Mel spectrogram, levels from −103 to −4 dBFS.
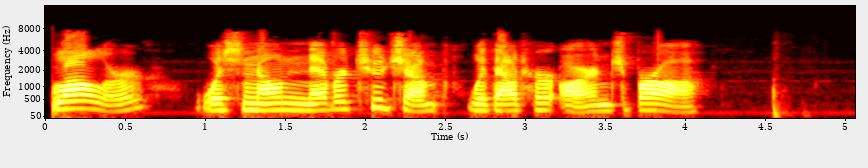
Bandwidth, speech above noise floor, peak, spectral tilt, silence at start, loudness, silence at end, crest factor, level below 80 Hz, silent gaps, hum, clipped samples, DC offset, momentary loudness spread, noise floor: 7.6 kHz; 35 dB; 0 dBFS; -4.5 dB/octave; 0.05 s; -16 LUFS; 0.5 s; 16 dB; -58 dBFS; none; none; under 0.1%; under 0.1%; 11 LU; -50 dBFS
